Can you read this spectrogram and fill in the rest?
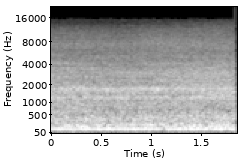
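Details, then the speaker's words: Coachmen Wyoming fifth-wheel, rear rooftop A/C: blower roars steadily with a hum but air blows out of what should be the intake, with poor airflow and excess condensation; owner later finds added ductwork. "air blowing on my hand that should not be doing that that should be the in life so something tells me it's not right"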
